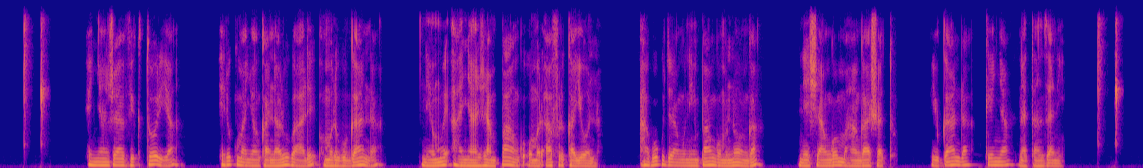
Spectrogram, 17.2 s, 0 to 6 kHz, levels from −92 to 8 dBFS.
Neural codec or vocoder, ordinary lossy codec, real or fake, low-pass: none; Opus, 64 kbps; real; 5.4 kHz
